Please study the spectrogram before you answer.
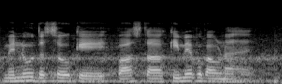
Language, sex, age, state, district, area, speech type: Punjabi, male, 18-30, Punjab, Mohali, rural, read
